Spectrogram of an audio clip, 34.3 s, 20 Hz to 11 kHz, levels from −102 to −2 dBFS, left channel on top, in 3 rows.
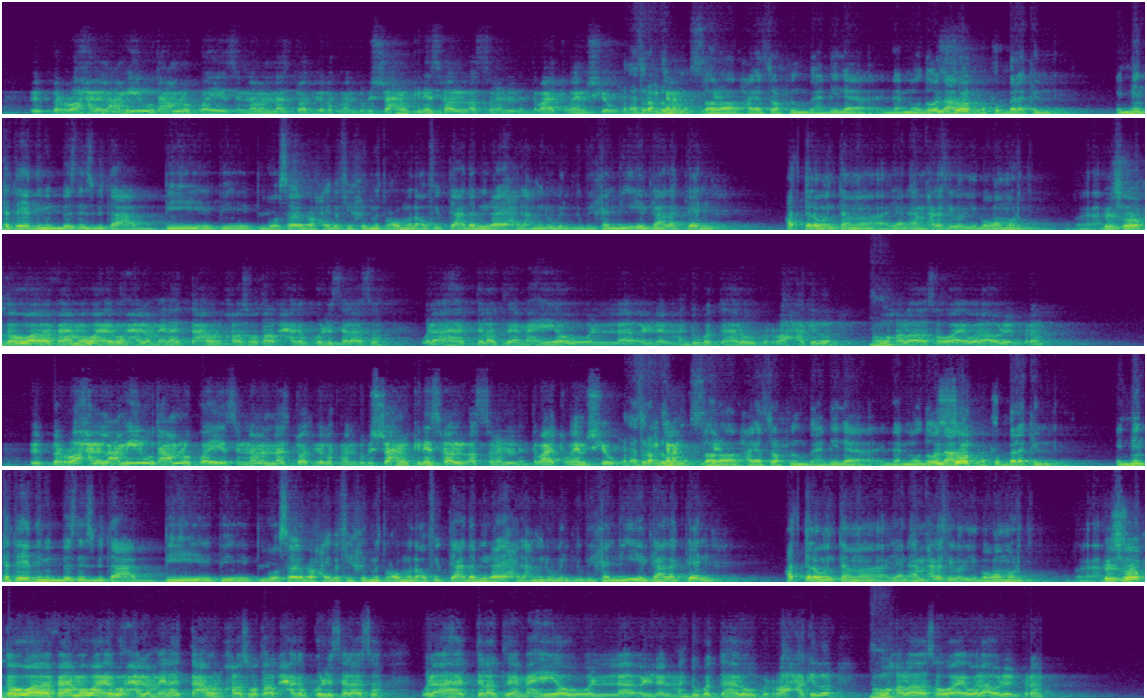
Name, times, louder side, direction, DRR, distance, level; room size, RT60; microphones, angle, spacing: voice 1, 0.3-6.2 6.5-7.2 9.3-9.7 22.4-26.7 27.1-31.2 31.6-33.3, right 4 dB, 65° right, 0.6 m, -24 dB
voice 2, 6.2-6.7 7.0-10.7 11.1-18.6 19.3-21.8 22.1-22.7 31.5-31.8, right 2 dB, 15° right, 0.4 m, -24 dB
17.5 x 9.3 x 8.4 m
head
